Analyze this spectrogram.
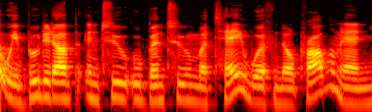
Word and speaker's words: MATE: booted up into entu mate with no problem and yes I am pronouncing it as mate even though there's no accent over to e because that's how the developers want it to be pronounced if you have a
